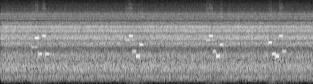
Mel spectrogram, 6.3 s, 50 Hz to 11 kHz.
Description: Five-tone selective call (ZVEI), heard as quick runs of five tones, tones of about 70 ms, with radio hiss. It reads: 60333 99427 99427 83224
